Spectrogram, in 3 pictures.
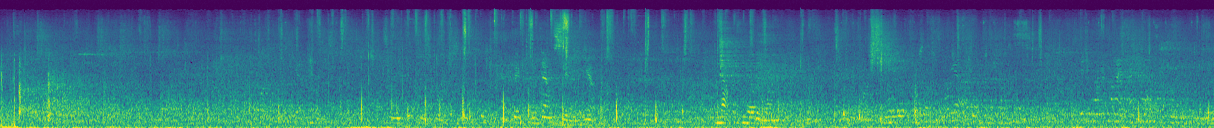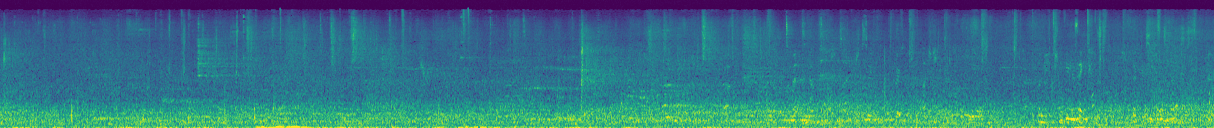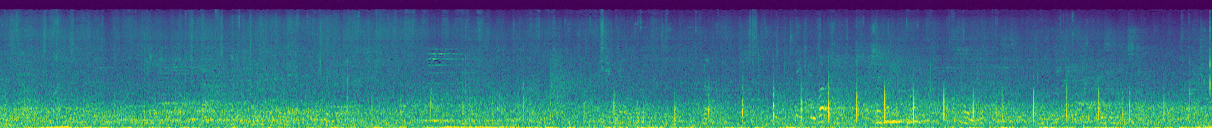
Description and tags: footsteps and talk in a museum, stone floor. In a very big hall(echo)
